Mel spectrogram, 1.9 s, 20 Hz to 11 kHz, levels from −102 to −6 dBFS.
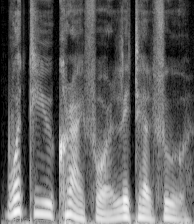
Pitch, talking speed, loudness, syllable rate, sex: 120 Hz, 215 wpm, -18 LUFS, 4.5 syllables/s, male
